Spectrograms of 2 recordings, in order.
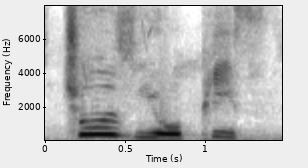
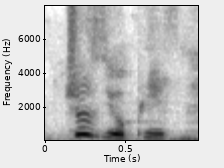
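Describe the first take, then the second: First: "Choose your peace" drawn out slowly, each word leaned on; slow right down on "Choose your peace"; slow emphatic advice. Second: Said in the usual way. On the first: Real, not acted. Telling viewers to choose their peace, slow and weighty. Repeated advice, first take slowed.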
